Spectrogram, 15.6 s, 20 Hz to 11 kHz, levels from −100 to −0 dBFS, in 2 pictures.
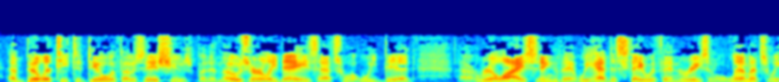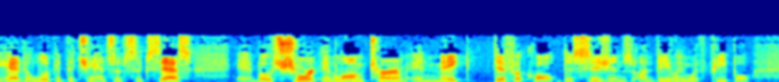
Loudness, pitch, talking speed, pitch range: -21 LUFS, 155 Hz, 175 wpm, 140-175 Hz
